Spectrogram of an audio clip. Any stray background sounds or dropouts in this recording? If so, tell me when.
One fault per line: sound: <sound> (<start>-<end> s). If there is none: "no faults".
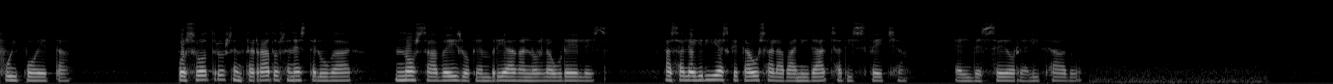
no faults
